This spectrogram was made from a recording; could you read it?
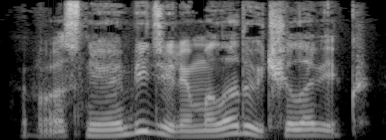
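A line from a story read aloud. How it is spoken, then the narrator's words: Surprisingly calm question. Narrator (Russian): На удивление спокойно осведомился Лэн Сарха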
